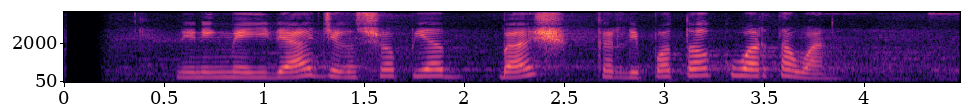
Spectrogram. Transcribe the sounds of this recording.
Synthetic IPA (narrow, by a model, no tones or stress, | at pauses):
ninɪŋmeidad͡ʒɨŋsɔpiabaʃkɨrdipɔt̪ɔkuwart̪awan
